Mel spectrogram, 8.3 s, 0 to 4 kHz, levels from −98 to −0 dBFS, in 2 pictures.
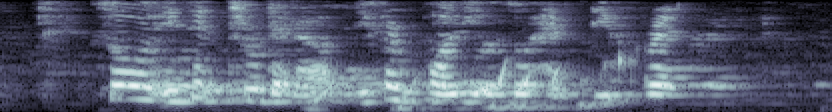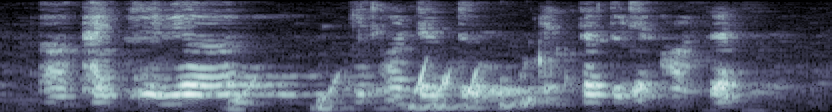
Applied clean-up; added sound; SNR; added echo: classical method WPE with log-MMSE.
